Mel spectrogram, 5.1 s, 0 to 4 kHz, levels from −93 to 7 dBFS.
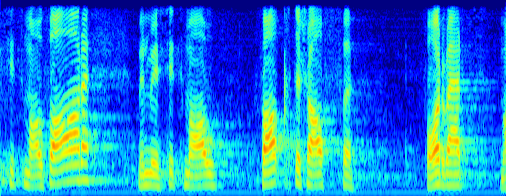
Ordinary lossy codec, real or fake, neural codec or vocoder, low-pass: none; real; none; 3.6 kHz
